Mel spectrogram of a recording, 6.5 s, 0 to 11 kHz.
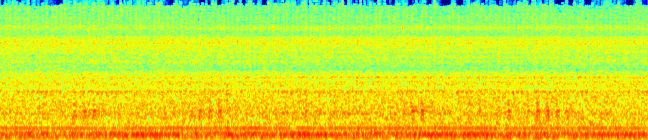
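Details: Toyota Prado 120 2.7 2TR-FE, rebuilt 30,000 km ago; intermittent faint regular tapping at idle. It came and went until oil pump, lifters, VVTi valve and tensioner were replaced; now constant when warm, oil pressure ~1.2; engine knock at idle.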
